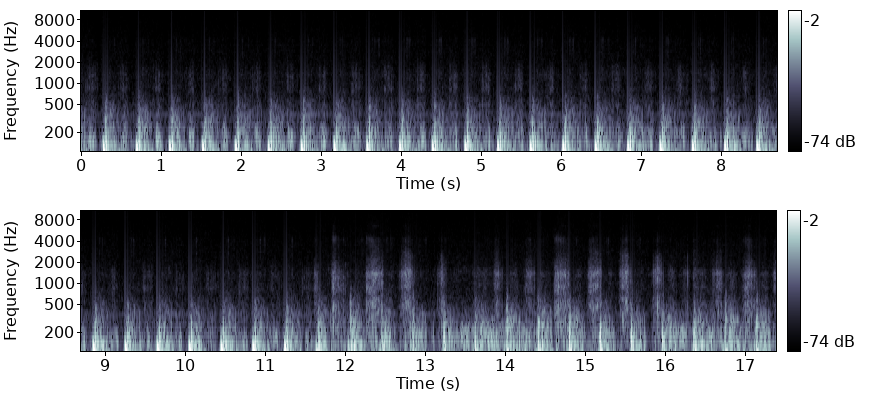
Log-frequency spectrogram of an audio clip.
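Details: Fast, muffled heartbeat recorded with the chest pressed, with uneven spacing and skipped or extra-sounding beats, described as a bursting sensation in the heart; frequent arrhythmia.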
